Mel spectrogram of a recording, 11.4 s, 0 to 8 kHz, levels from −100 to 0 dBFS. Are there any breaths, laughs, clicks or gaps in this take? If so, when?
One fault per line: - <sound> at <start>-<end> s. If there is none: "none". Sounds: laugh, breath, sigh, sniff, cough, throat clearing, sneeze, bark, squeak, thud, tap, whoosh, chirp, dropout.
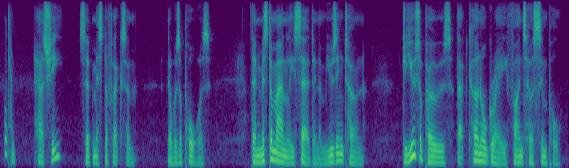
- chirp at 0.1-0.3 s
